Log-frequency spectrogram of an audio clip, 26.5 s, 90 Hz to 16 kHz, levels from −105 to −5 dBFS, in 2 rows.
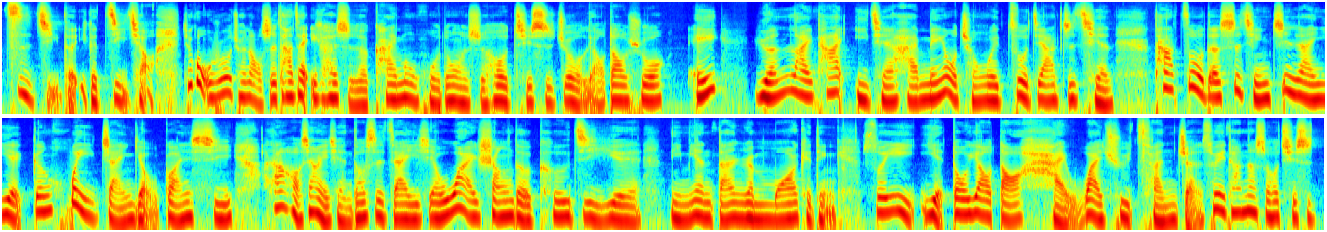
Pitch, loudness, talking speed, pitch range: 170 Hz, -21 LUFS, 250 characters per minute, 155-200 Hz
